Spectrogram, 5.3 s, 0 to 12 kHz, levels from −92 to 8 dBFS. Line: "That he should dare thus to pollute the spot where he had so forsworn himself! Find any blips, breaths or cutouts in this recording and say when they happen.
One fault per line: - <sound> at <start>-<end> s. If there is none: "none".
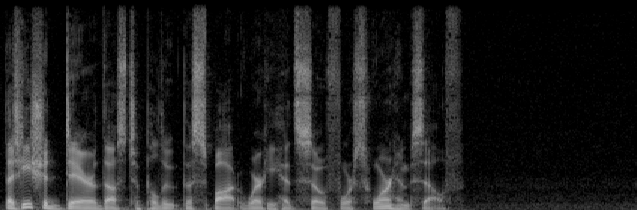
none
